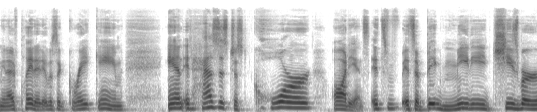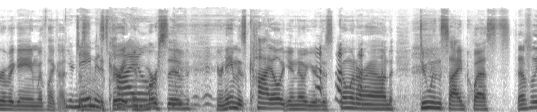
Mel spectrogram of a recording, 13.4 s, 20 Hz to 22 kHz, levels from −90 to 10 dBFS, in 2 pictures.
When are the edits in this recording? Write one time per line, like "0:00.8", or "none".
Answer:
0:10.3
